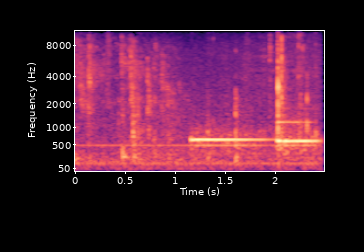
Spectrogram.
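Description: A grand piano's first note, struck about a second in and left to ring and fade, after a few faint clicks.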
